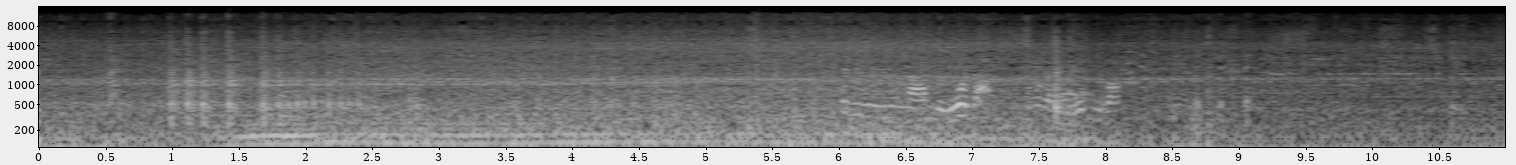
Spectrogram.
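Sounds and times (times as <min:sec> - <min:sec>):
suv engine idling: 0:00.0 - 0:11.0.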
